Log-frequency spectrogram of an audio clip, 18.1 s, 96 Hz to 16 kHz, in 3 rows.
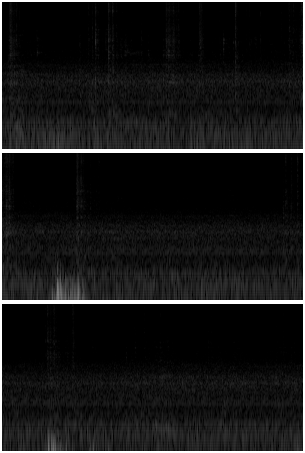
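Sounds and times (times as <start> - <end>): bamboo strips clicking and rustling: 0.0 - 6.7, 7.4 - 8.3, 11.6 - 12.2, 12.8 - 18.0.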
